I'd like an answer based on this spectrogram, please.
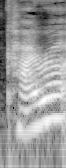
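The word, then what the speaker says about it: Kira: um the killer as kyra i believe is how you say it um k-i-r-a and so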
